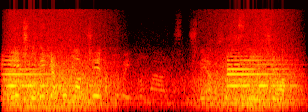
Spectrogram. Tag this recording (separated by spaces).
bells castle CZ Czech Panska prague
